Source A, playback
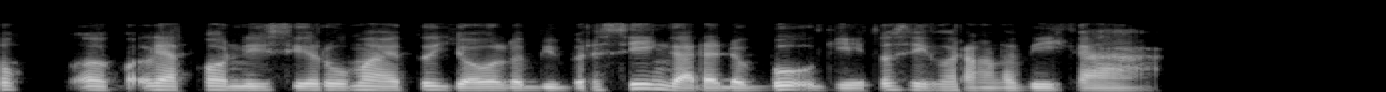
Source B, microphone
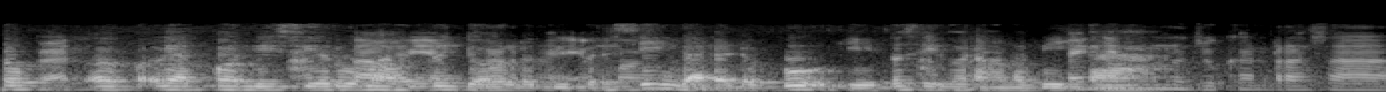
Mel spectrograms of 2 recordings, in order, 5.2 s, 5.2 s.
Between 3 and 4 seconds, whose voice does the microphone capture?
both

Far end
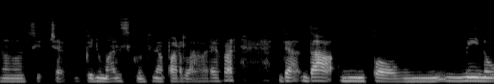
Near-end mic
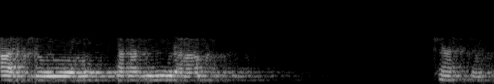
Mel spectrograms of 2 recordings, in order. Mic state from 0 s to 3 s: user only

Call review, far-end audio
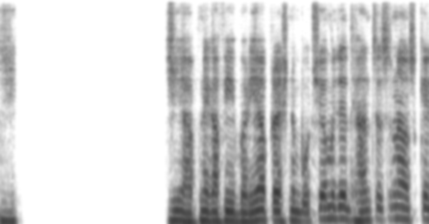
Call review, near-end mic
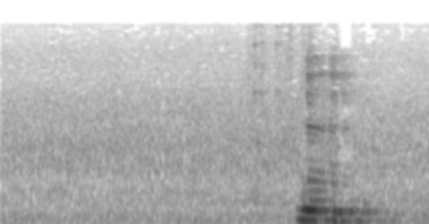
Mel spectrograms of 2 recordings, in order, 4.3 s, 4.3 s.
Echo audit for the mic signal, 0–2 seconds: neither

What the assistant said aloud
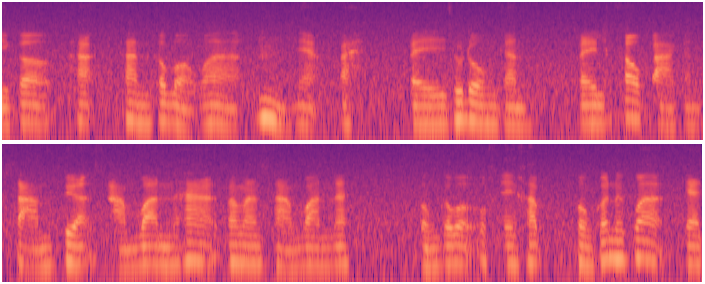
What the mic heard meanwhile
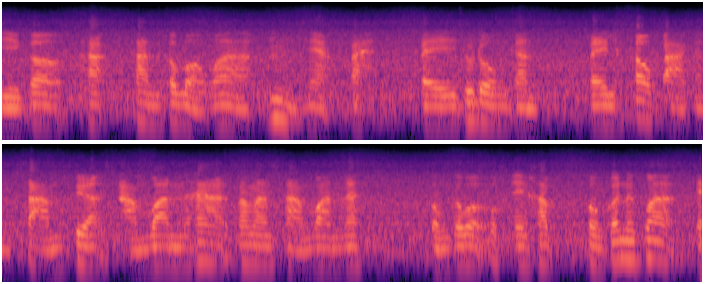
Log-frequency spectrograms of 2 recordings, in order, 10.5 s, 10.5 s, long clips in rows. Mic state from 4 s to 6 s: echo only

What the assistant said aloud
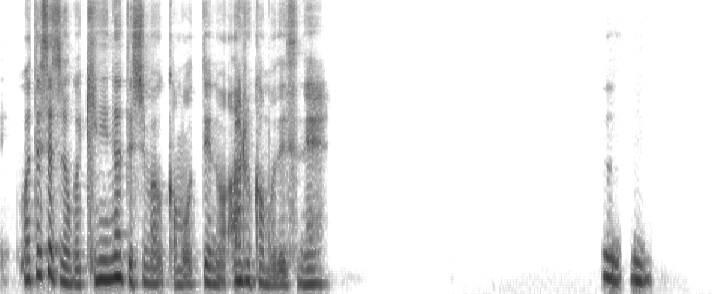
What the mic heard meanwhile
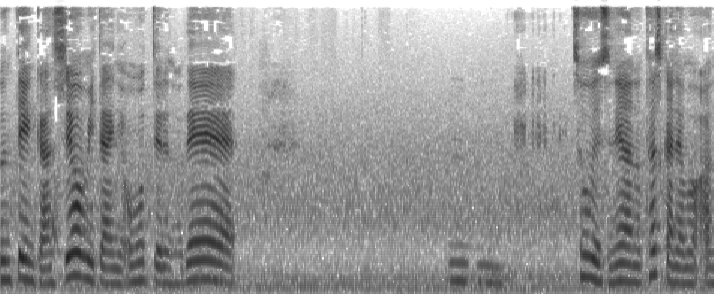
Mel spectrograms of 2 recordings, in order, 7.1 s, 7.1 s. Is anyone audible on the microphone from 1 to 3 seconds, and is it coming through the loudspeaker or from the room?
user only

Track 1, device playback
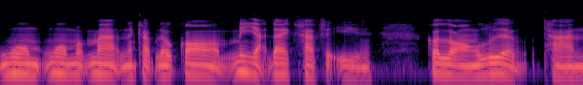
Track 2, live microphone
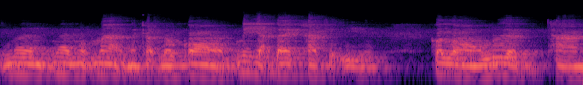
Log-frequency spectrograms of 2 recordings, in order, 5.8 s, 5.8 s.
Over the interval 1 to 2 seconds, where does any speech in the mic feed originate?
echo only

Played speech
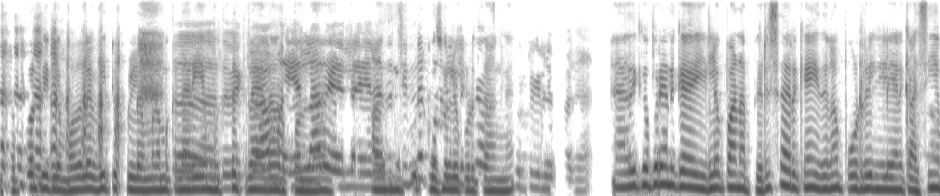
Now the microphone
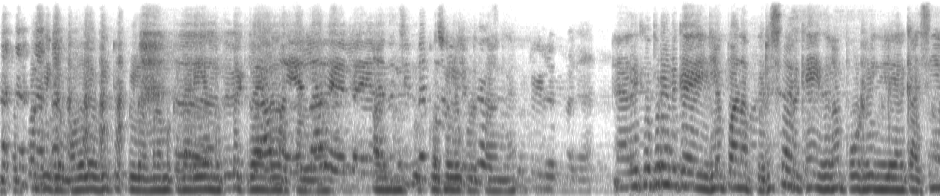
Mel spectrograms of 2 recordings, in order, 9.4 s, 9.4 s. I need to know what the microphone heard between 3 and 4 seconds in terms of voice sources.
echo only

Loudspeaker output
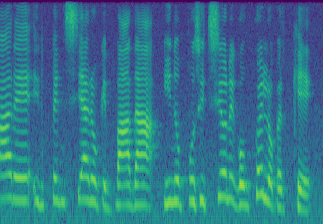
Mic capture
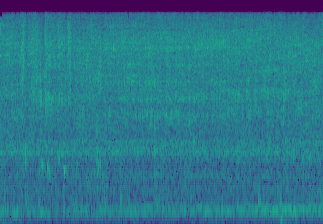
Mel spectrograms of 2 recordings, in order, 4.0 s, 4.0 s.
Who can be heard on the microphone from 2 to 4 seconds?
neither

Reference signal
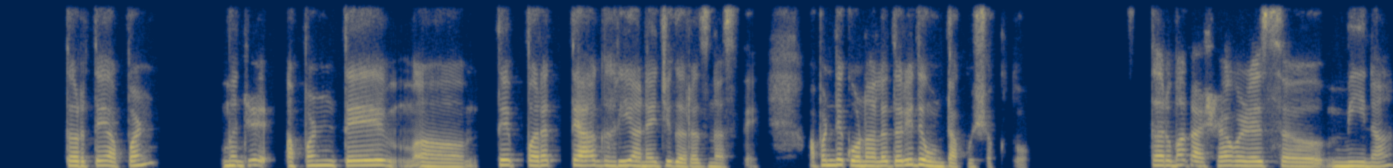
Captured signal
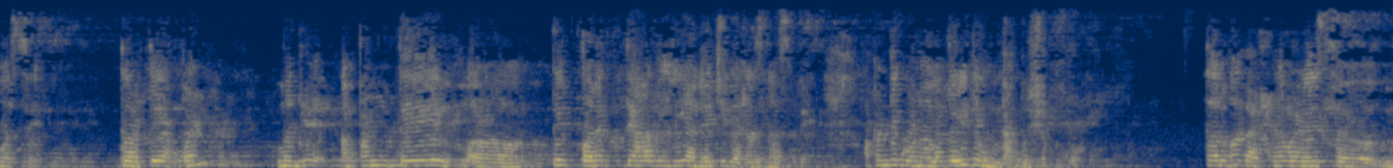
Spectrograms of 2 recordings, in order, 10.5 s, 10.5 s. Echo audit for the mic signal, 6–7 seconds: echo only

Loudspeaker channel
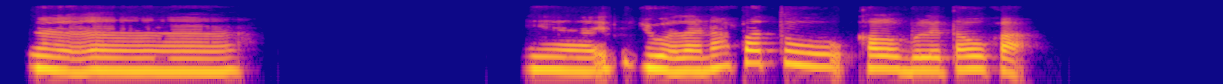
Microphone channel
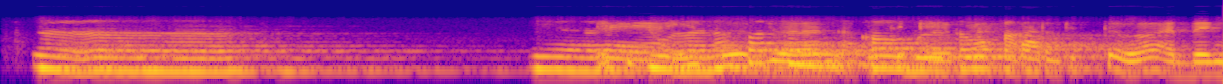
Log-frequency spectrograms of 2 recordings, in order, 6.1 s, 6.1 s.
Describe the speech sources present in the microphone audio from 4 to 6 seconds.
both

